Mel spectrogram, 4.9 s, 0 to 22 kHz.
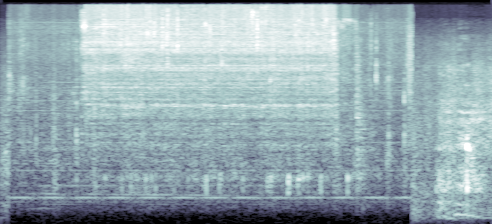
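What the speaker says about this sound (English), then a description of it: "Let me rinse it in the sink here." Tap water runs into a kitchen sink while a rusty object cleaned with WD-40 is rinsed, a steady, fairly faint hiss of flow that stops abruptly near the end, followed by light clatter.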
